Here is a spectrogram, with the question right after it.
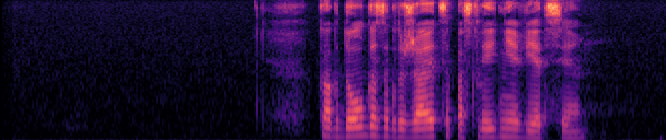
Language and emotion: Russian, neutral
